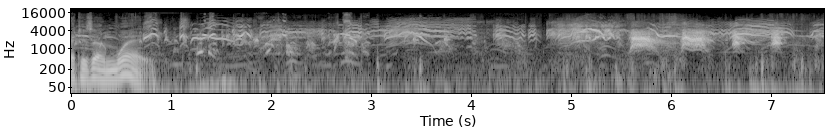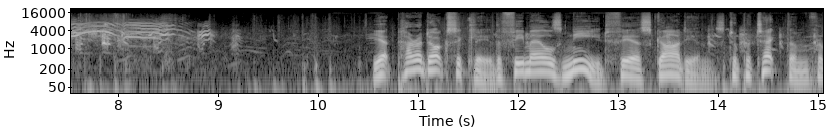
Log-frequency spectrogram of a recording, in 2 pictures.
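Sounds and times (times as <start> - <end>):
monkeys screaming and squealing: 0.0 - 9.9.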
